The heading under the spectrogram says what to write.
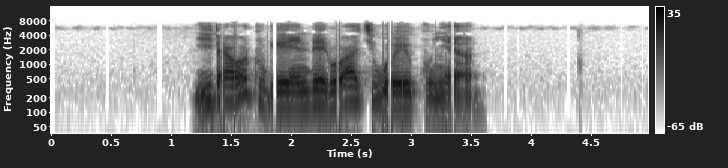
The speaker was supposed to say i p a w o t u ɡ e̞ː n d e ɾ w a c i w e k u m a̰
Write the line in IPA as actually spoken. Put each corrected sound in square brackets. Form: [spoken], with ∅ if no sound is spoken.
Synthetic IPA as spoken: i [t] a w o t u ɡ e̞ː n d e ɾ w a c i w e k u [ɲ] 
